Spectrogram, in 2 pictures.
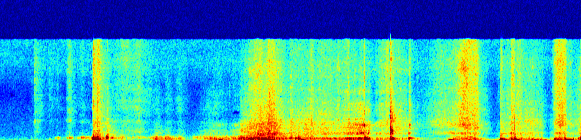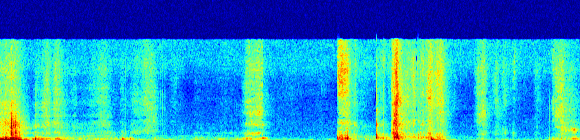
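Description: A graphics card's retail box and packaging being opened and handled: irregular rustling, scraping and tearing, with a few sharp clicks and knocks.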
